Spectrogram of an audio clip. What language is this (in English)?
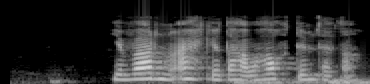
Icelandic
